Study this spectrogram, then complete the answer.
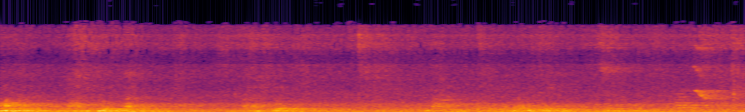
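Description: A man speaks calmly in an echoing empty room.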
